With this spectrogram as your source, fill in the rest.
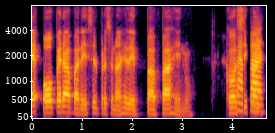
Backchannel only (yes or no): yes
